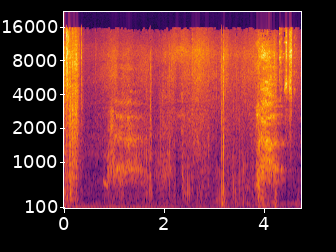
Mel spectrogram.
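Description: Pontiac Grand Am's car door being opened in freezing cold: a sharp click of the handle, then scraping as the door, feared frozen shut, comes open. A second click and a louder scrape come about three to four seconds in.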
